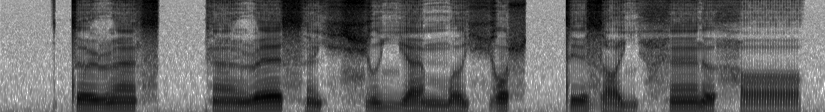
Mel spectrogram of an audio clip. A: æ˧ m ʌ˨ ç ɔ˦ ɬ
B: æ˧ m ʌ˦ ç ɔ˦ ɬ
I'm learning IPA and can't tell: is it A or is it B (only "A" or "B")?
A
